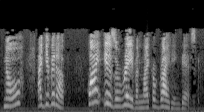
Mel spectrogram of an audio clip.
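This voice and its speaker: Casting: proper, inquisitive little girl, very lively bright delivery, vintage radio drama. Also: high voice, normal speed, full character voice. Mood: curious. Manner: proper, precise, indignant. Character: curious, prim, polite but outspoken little girl. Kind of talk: 1940s radio drama acting. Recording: dull, noisy old radio recording, hum.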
